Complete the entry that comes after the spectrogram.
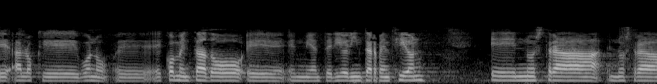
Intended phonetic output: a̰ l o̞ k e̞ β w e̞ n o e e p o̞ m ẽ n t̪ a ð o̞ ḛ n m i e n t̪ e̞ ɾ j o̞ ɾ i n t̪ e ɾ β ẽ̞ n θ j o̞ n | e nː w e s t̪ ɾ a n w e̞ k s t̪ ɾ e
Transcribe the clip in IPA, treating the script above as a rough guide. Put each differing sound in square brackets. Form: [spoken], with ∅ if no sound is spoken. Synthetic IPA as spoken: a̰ l o̞ k e̞ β w e̞ n o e e [k] o̞ m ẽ n t̪ a ð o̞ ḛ n m i [a] n t̪ e̞ ɾ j o̞ ɾ i n t̪ e ɾ β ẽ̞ n θ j o̞ n | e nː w e s t̪ ɾ a n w e̞ [∅] s t̪ ɾ [a]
